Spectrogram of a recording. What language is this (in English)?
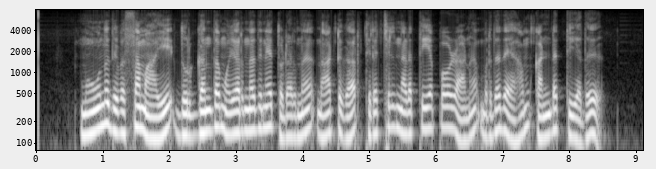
Malayalam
